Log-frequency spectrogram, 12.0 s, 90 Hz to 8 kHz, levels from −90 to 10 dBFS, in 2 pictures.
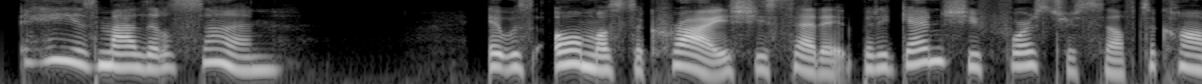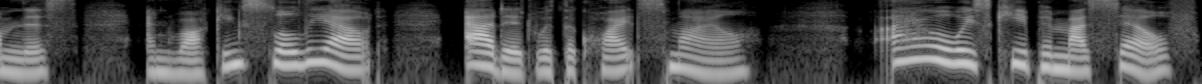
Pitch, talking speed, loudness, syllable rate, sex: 220 Hz, 175 wpm, -21 LUFS, 5.0 syllables/s, female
